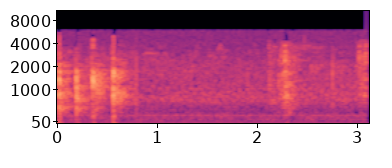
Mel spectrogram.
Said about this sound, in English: Within the hour, she was knocking at the door of a small shack on the outskirts of the village.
